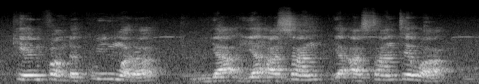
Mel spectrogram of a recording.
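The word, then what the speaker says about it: Yaa Asantewaa: The rallying cry came from the Queen Mother, Ya Asantewa, pronounced Ya Ashantiwa, as a woman who hated injustice.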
